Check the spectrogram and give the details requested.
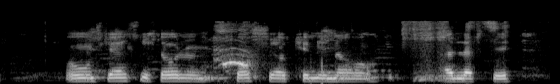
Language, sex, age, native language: Icelandic, male, 13, Icelandic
